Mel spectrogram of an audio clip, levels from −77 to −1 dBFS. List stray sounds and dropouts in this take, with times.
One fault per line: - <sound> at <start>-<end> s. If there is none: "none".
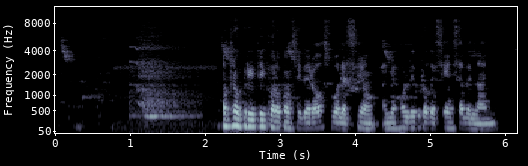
- squeak at 1.0-2.0 s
